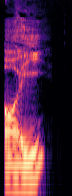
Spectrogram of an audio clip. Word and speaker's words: hoy: So the first line is Navidad, Navidad, hoy es Navidad.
